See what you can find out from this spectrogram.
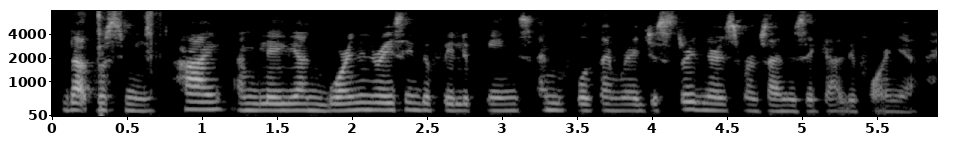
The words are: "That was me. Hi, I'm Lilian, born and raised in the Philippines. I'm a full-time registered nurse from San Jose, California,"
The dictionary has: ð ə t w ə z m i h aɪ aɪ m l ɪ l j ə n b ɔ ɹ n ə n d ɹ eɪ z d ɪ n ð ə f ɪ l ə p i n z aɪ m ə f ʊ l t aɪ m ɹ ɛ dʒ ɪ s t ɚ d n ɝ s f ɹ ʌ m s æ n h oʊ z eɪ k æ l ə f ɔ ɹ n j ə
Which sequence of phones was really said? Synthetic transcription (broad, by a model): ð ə t w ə s m i h aɪ aɪ m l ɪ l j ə n b ɔ ɹ n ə n ɹ eɪ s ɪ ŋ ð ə f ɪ l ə p i n s aɪ m ə f ʊ l t aɪ m ɹ ɛ dʒ ɪ s t ɚ d n ɝ s f ɹ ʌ m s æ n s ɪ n k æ l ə f ɔ ɹ n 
